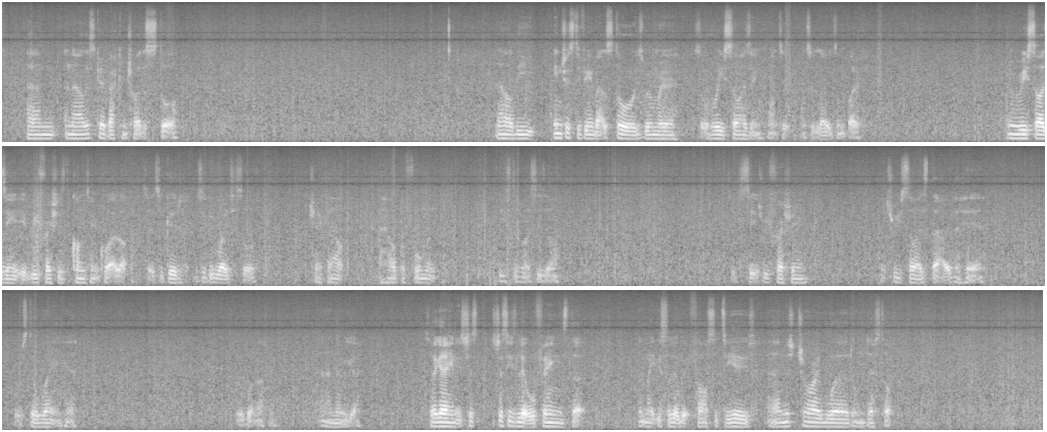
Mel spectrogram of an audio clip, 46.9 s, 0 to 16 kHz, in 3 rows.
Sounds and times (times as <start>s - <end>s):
Rain: 0.0s - 46.9s.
